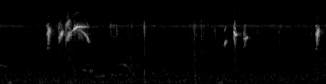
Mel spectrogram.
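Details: A European goldfinch in courtship display sings brief bursts of high twittering notes, with short gaps of near silence between phrases.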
